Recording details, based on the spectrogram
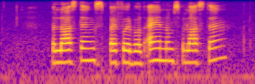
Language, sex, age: Afrikaans, female, 20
